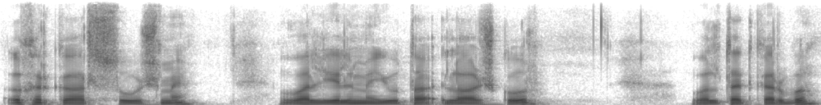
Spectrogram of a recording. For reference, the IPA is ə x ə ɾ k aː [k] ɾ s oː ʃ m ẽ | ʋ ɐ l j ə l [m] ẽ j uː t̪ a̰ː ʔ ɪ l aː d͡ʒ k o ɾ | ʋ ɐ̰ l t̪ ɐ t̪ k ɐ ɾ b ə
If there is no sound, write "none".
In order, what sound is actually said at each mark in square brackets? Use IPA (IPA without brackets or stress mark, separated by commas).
none, m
